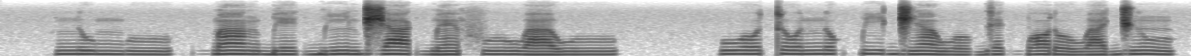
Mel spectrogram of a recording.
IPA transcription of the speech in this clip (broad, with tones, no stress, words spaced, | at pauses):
nu˨ mu˨ | ɡ͡bã˧ ɡ͡be˨ɡ͡bĩ˨˦d͡ʒa˦˨ ɡ͡bɛ̃˧fu˧wa˧wu˧ | wo˧to˧ no˦k͡pi˦ d͡ʒã˦˨wo˨ ɡɛ˧ɡ͡bɔ˧ɾo˨wa˨˦ d͡ʒũ˦˨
